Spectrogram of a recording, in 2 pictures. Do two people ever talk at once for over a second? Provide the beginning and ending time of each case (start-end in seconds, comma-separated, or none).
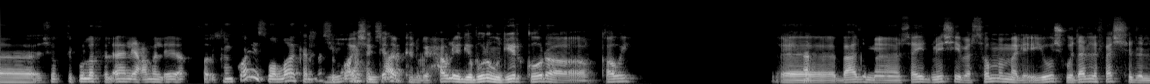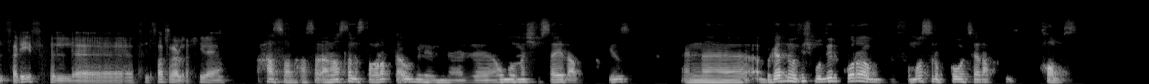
none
